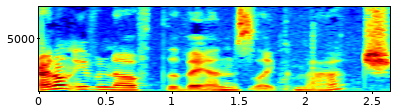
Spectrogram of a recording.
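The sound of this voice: A woman's fairly high-pitched voice with vocal fry.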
